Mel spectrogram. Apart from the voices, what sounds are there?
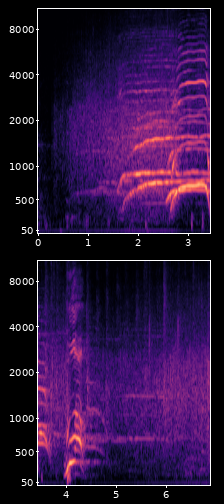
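audience applause at film premiere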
